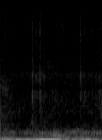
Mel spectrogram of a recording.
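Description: Computer keyboard being typed on, a run of quick light key clicks.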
